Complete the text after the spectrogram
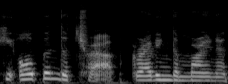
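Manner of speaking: ordinary delivery, nothing marked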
